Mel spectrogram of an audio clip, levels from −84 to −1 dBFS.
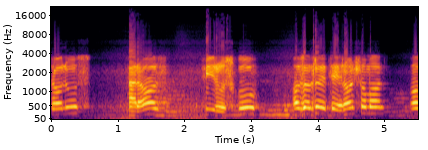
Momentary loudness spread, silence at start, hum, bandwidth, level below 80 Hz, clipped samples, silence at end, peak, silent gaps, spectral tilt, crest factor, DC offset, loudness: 19 LU; 0 s; none; 13 kHz; -48 dBFS; under 0.1%; 0 s; 0 dBFS; none; -3.5 dB/octave; 14 dB; under 0.1%; -12 LUFS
